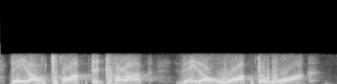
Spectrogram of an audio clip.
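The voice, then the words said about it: Put-on New York accent. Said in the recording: “I said that with a great New York accent”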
